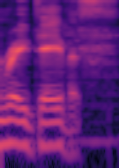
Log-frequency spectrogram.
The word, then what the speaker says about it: Davies: That's what we call him. In England, they call him Ray Davis. I don't know why. It's just the way they pronounce it. Like Bachman and Bachman. Davies and Davis.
